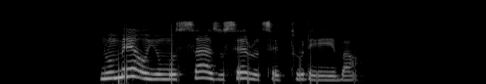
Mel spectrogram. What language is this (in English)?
Kinyarwanda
